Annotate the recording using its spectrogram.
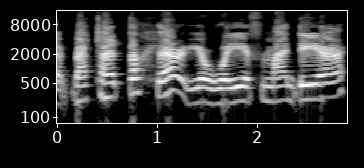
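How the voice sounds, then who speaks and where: A squeaky, put-on character voice from a woman, fairly high in pitch and at a fairly slow pace. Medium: read story. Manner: sly, falsely gentle.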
